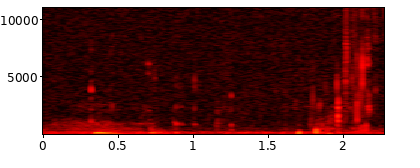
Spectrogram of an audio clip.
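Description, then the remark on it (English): A quiet sip of tea: a soft slurp followed by faint swallowing and small wet mouth clicks, with no one speaking. “Had to take another sip of tea.”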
